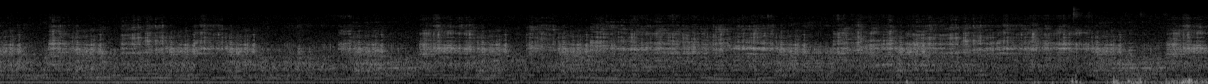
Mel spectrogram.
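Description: Upbeat game music plays from a small tablet speaker.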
